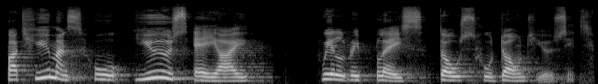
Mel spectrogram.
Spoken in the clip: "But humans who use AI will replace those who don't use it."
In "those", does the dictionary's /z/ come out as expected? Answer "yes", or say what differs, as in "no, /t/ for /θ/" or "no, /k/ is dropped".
no, /s/ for /z/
